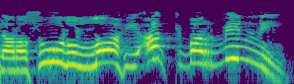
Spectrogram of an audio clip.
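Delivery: high, emphatic and slow; preacher voicing the uncle's reverent answer; emphatic exclamation.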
